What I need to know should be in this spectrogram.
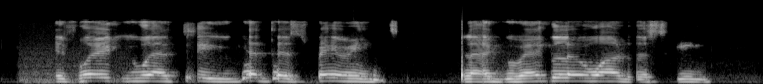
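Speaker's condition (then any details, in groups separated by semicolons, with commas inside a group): Cerebral palsy, mild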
